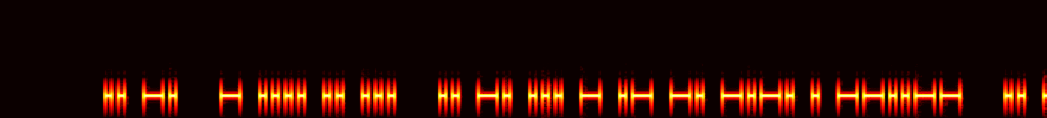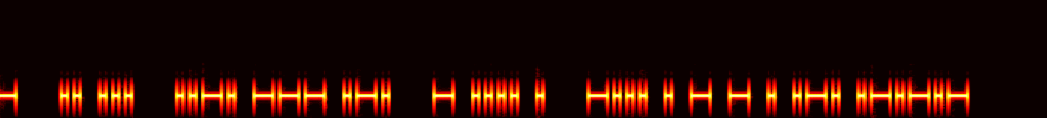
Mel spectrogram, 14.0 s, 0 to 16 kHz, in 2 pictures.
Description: Morse code, heard as a keyed tone, about 28 wpm, 700 Hz. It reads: IN THIS INSTANCE, IT IS FOR THE BETTER.
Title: Sentences from Top 1000 Words - Review Part 5 - 28wpm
